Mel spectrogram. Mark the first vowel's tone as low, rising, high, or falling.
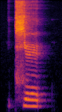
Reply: low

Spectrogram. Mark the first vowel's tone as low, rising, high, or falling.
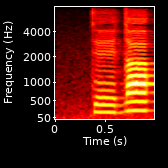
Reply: low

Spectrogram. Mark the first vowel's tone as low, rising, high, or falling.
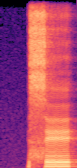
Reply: high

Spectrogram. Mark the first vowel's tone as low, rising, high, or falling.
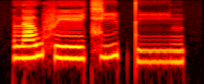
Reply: rising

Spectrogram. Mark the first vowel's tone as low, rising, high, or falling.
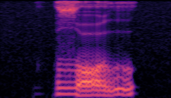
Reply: high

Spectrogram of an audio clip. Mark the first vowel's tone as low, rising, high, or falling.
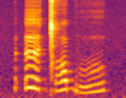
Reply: falling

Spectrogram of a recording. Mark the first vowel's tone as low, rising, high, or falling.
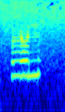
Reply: high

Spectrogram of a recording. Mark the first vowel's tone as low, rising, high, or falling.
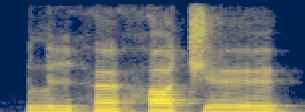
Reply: rising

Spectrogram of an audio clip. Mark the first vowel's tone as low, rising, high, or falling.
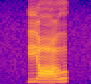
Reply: rising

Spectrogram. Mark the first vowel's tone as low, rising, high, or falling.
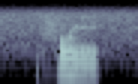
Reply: low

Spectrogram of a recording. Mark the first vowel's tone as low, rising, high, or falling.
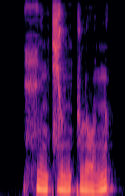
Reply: low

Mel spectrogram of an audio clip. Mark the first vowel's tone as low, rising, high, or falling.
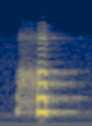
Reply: high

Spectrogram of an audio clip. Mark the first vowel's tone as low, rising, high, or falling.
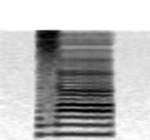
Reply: high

